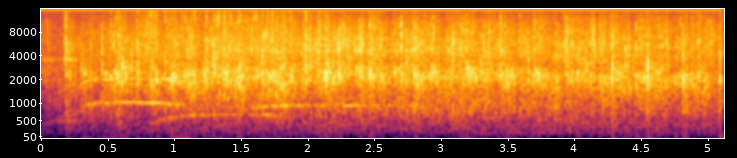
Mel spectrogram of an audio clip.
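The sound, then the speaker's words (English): Applause from an audience welcoming a guest to the stage at a church service; dense, steady clapping, fairly faint and continuous throughout. “I'm going to ask for you to put your hands together as we welcome Tim Anstead to the stage.”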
